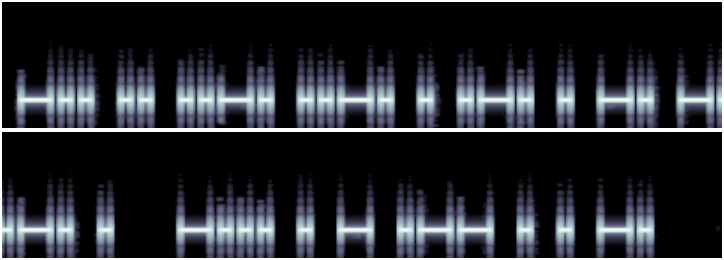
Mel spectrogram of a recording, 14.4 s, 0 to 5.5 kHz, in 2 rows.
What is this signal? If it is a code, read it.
Morse code, heard as a keyed tone, about 12 wpm, 600 Hz. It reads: DIFFERENCE BETWEEN
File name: CW / Practice / EnglishQuotations0112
